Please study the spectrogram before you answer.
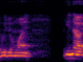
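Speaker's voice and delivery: usual speaking voice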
